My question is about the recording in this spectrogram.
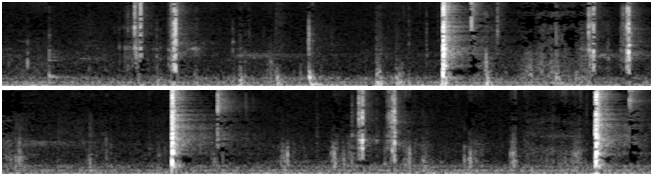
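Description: Airsoft gun shots: many sharp, snappy cracks fired at irregular intervals, some noticeably louder than others, with a low steady hum underneath between shots.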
